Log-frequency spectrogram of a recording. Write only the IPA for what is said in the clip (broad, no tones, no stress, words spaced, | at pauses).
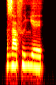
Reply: zafʉʎe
